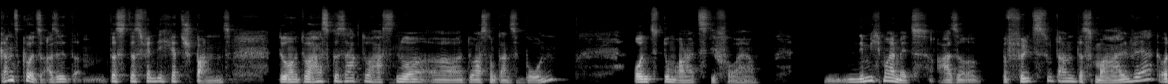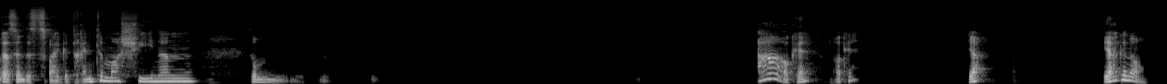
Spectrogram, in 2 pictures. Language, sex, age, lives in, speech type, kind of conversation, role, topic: German, male, 55-59, Germany, conversation, podcast, host, Welche Rituale begleiten das morgendliche Kaffee- oder Teetrinken?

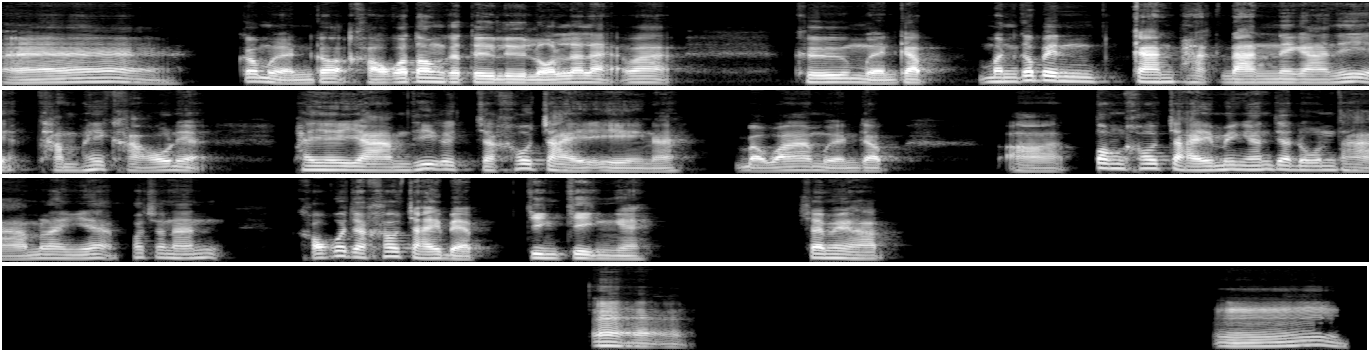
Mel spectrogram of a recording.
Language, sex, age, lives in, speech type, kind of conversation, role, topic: Thai, male, 35-39, Thailand, conversation, podcast, host, คุณสร้างบรรยากาศอย่างไรให้ทุกคนกล้าแสดงความคิดเห็น?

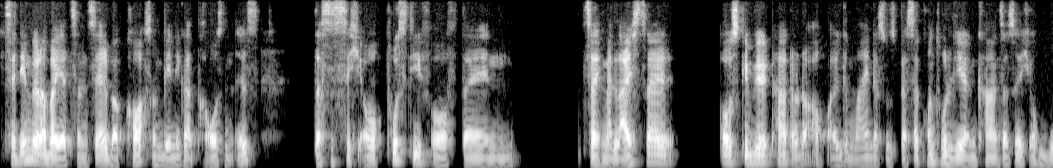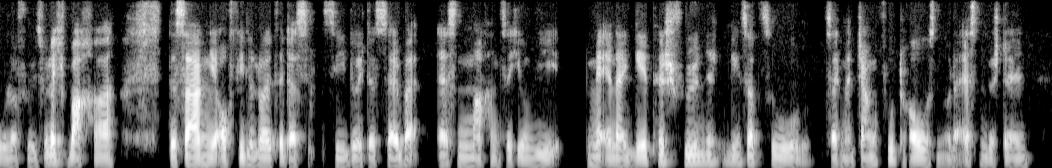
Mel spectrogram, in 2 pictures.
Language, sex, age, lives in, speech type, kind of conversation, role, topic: German, male, 25-29, Germany, conversation, podcast, host, Wie bist du zum Kochen gekommen?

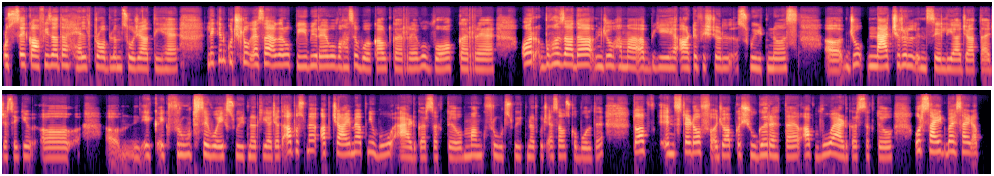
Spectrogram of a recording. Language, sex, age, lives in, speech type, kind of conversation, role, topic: Hindi, female, 25-29, India, conversation, podcast, guest, Chai ya coffee ka ritual aapke ghar mein kaise hota hai?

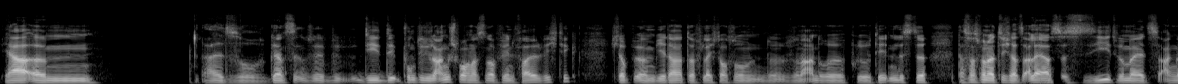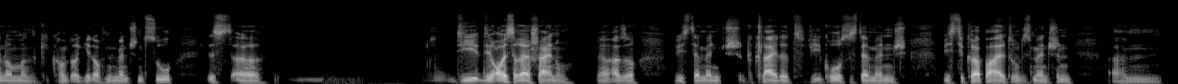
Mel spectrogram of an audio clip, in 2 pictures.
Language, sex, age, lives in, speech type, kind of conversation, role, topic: German, male, 30-34, Germany, conversation, podcast, guest, Wie wichtig sind persönliche Treffen für tiefe Beziehungen deiner Meinung nach?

